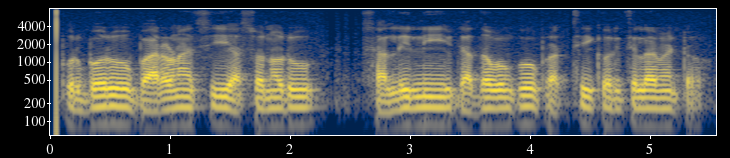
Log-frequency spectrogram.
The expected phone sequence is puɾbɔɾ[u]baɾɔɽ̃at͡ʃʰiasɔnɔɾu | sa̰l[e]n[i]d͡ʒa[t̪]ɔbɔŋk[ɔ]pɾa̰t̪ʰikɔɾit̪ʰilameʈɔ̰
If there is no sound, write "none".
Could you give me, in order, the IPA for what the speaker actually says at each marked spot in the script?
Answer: u, i, i, d̪, u

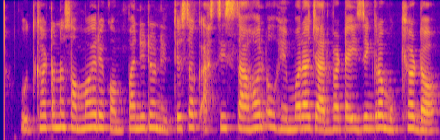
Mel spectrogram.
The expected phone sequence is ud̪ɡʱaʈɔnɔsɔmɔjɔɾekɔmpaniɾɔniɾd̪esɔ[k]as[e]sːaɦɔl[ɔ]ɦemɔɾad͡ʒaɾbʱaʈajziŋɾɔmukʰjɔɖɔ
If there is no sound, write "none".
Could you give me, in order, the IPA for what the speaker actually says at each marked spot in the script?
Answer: k, i, o

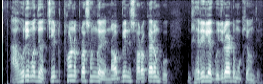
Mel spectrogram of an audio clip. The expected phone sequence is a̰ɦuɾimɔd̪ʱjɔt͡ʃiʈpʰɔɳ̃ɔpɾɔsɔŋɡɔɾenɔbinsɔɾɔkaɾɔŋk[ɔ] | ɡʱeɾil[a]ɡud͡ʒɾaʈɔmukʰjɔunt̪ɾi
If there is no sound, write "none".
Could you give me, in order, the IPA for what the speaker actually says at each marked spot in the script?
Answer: u, e

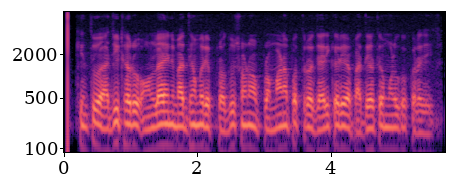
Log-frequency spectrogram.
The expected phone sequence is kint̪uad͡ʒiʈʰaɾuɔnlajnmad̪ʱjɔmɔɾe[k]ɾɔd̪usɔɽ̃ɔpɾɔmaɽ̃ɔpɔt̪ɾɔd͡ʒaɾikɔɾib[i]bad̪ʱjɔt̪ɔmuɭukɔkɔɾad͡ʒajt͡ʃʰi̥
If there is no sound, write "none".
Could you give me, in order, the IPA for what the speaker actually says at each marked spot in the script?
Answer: p, a

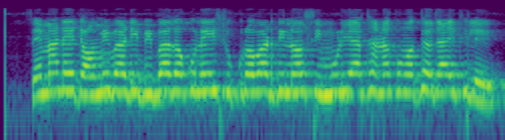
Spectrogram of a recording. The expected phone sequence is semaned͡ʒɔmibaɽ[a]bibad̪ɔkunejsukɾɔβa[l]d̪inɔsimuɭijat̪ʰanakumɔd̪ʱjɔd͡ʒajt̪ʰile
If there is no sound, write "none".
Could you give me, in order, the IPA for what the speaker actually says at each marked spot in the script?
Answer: i, ɾ

